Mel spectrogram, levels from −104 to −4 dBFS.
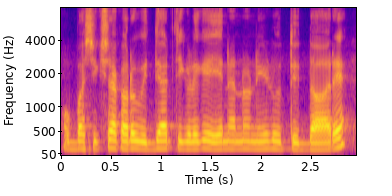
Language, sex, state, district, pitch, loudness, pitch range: Kannada, male, Karnataka, Bangalore, 150 Hz, -15 LUFS, 145-150 Hz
